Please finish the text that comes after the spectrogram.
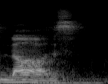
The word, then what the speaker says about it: Nas: So without the asterisk, or not the asterisk, but the symbol here, it is actually pronounced Nas. Like gnaw, but with a Z.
